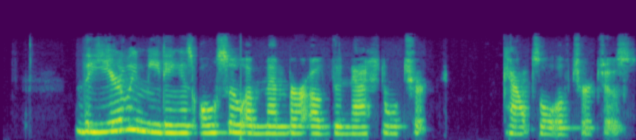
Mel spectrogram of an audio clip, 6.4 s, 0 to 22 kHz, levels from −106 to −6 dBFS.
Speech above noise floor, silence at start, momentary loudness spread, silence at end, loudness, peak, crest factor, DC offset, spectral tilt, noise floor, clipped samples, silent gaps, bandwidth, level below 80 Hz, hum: 38 dB; 0.75 s; 10 LU; 0.05 s; -19 LUFS; -4 dBFS; 16 dB; under 0.1%; -5.5 dB/octave; -57 dBFS; under 0.1%; none; 7.6 kHz; -60 dBFS; none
